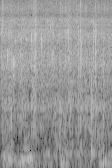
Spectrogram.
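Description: Chopped onions drop into hot refined oil and fry with a loud, dense sizzle that stays close and steady the whole time.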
